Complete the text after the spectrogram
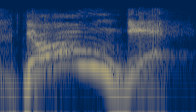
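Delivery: high sing-song go on, get; playful high-pitched shooing call; shooing the kids away. Retold or imitated. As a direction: shoo them off in a high singsong. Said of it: "I literally get 'em".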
